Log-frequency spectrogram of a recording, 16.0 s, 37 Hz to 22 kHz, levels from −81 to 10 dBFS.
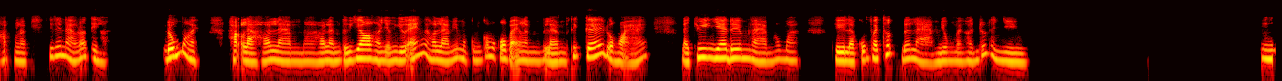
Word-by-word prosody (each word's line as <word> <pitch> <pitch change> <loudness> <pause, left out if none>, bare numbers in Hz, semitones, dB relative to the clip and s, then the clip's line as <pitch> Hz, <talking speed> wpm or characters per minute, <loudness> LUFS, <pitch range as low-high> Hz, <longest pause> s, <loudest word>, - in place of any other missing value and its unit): hoặc 200 +2 -10
là 175 -2 -3 0.3
như 255 - -5
thế 280 +1 0
nào 220 -9 -1
đó 235 - 0
thì 215 - -3
h 175 - -5 0.8
đúng 245 +6 +7
rồi, 205 - +1 0.5
hoặc 200 -2 +4
là 180 -2 +4
họ 180 +2 -2
làm, 175 -3 -1
ờ, 175 0 -5
họ 175 +1 0
làm 180 0 0
tự 175 -1 0
do, 220 +3 +7
họ 205 -3 0
nhận 185 +1 -1
dự 185 - +2
án 250 +9 +2
về 320 - -2
họ 200 - 0
làm. 180 -2 +1
Giống 225 +1 -3
một 205 - -4
cũng 190 -1 -7
có 230 - -5
một 255 - -2
cô 215 -1 +3
bạn - - +2
làm 180 -1 -4
làm 170 +1 0
thiết 265 +8 -8
kế 265 +6 +4
đồ 200 - +2
họa 175 -3 0
ấy, 220 +10 -5 0.4
là 170 -1 +1
chuyên 240 +7 +2
gia 230 0 +6
đêm 225 0 +3
làm 175 -5 -2
hông 205 +2 -7
à, 185 -1 -6 0.5
thì 185 -1 +5
là 175 -1 +3
cũng 195 +4 -4
phải 220 -1 +3
thức 310 +8 -2
để 210 +1 -2
làm, 170 -7 -4
dùng 180 0 -3
màn 175 -1 -4
hình 180 0 -4
rất 310 +10 -5
là 275 - -3
nhiều. 170 -4 -2 2.9
Ừm, 220 -2 +1
190 Hz, 230 wpm, -22 LUFS, 175-225 Hz, 2.9 s, đúng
